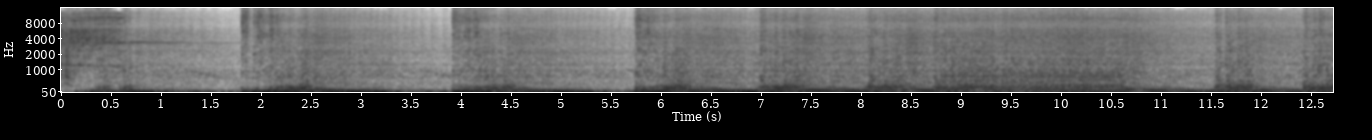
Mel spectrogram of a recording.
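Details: VW engine run on vaporized gasoline through a simple vaporizer feeding the carburetor intake, valves being adjusted together; repeated cranking and catching, rough revving, then it settles into running on vapor fuel: engine starting and running.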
